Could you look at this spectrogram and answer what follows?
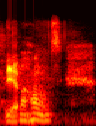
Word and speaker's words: Mahomes: you say that name Mahomes Mahomes yes momes Mahomes um during the AFC divisional playoff game in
